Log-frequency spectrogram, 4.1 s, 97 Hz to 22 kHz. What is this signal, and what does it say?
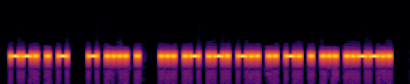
Morse code, heard as a keyed tone, about 40 wpm, 600 Hz. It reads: GET THE SARDINES?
